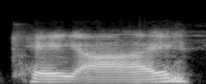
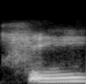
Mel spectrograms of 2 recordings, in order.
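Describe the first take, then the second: First: The word begins with a k sound. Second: The word begins with a ch sound. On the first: The speaker calls it wrong. "He's been pronouncing it K I" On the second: The speaker calls it right. "Didn't know it was pronounced Chi"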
